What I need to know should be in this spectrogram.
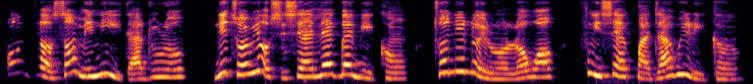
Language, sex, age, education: Yoruba, female, 15-29, tertiary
